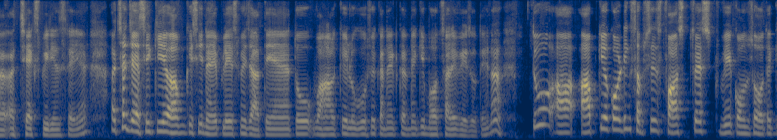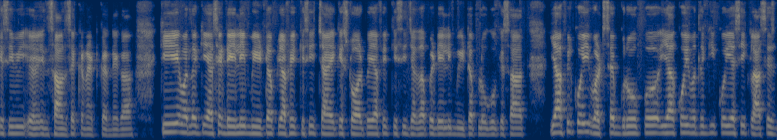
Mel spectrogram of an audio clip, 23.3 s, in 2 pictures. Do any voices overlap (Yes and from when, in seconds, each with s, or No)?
No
